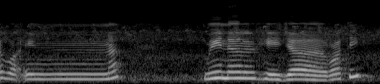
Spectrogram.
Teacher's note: نون کی زبر کو لام سے ملا رہے ہیں کیونکہ لام کے اوپر جزم ہے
